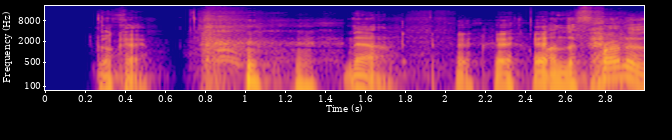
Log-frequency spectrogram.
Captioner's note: Lex chuckling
